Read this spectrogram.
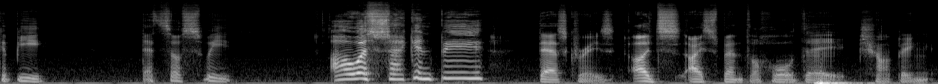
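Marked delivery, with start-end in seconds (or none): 3.3-4.9 surprised. Real, not acted. Surprised at bee.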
